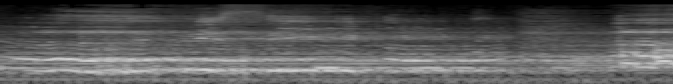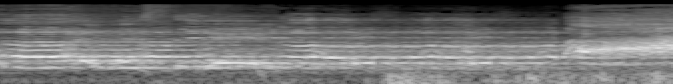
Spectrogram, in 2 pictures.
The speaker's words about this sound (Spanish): Y así, al disiparse la tormenta, en aquella noche iluminada por un tímido firmamento que observaba al hombre, se escuchó hasta el pueblo el grito que ha producido terror por siglos y generaciones.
